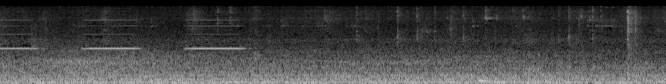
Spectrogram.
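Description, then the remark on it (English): A computer BIOS beep code: one short, high-pitched electronic beep followed by two longer beeps of the same tone, set against a steady, low rumbling noise. “I was learning about BIOS peep codes.”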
